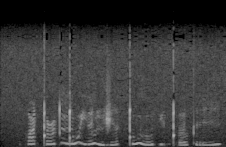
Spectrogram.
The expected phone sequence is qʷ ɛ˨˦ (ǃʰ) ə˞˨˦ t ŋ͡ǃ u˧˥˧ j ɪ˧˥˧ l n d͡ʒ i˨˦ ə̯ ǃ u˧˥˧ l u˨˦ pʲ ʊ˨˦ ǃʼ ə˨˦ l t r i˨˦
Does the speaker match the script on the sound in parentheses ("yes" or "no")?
no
